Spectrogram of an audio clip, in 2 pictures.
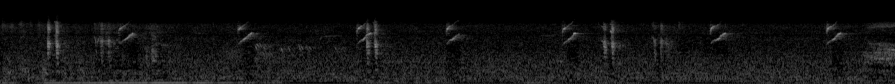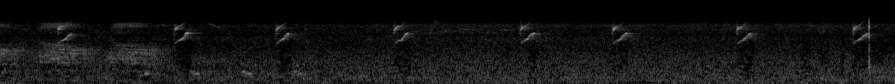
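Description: A small bird repeats a short, sharp rising chirp a little more than once a second, against faint outdoor background noise. A brief, rougher, noisier sound comes in around nine to ten seconds in.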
